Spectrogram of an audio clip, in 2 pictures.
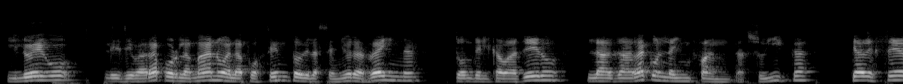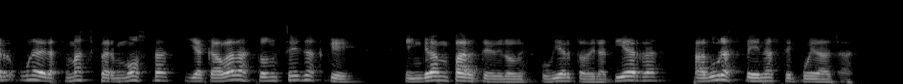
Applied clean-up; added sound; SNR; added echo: neural mask model DeepFilterNet 3.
